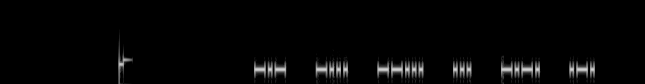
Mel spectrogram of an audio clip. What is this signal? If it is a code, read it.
Morse code, heard as a keyed tone, about 36 wpm, spaced as for 20 wpm, 700 Hz. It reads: KB7SCR
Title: USA Call Signs - 3x Character Spacing - 35wpm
